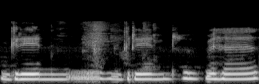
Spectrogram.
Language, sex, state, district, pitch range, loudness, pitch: Hindi, female, Jharkhand, Ranchi, 240-260 Hz, -14 LUFS, 245 Hz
